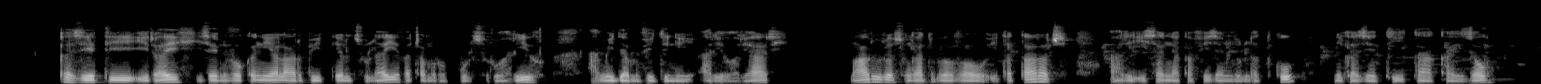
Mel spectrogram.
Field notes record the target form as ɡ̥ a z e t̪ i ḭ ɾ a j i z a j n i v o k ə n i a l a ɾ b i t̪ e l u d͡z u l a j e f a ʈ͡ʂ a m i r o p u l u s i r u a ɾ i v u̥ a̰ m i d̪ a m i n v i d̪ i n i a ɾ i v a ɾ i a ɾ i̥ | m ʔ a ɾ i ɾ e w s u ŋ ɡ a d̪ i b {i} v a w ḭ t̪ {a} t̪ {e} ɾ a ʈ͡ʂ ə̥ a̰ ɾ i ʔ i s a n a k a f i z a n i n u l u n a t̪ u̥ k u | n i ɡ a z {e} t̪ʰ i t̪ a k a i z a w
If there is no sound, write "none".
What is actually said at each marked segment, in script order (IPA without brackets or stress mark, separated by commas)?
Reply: a, a, a, e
